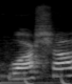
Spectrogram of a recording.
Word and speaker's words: gua sha: A jade roller / a rose quartz roller / a gua sha, that's how you pronounce it, you know, just to up the skincare routine.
